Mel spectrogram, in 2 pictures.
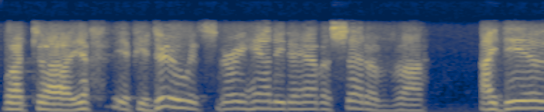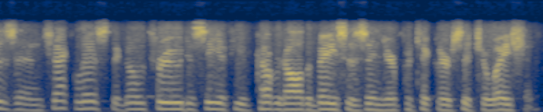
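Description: An older American man speaking in a measured, halting way with frequent throat clearing, explaining things as an interview guest. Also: on the high side, fairly even intonation. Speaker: podcast guest, experienced recreational boater. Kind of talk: unscripted explanatory interview talk. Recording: tinny phone line with clear noise.

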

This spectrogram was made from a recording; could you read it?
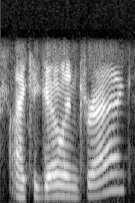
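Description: Man acting jealous protective male colleague, 1920s radio play, earnest, very lively intonation, slow delivery, tinny sound. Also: a little high, smooth.

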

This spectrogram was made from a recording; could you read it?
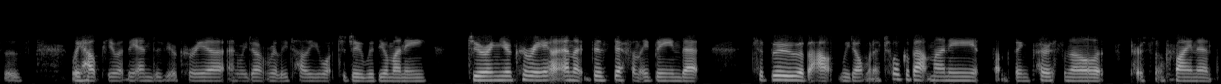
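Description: A woman with a New Zealand accent answers interview questions in a clear, explanatory way. Her voice sits lower than usual for a woman. The sound is dry and thin, like a phone call. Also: dry recording. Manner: clear and explanatory, with fillers like "kind of". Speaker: guest expert.

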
